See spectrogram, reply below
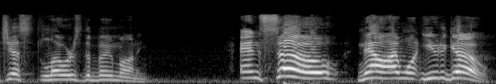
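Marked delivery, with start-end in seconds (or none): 2.4-4.9 booming command. Acted. God lowers the boom.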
